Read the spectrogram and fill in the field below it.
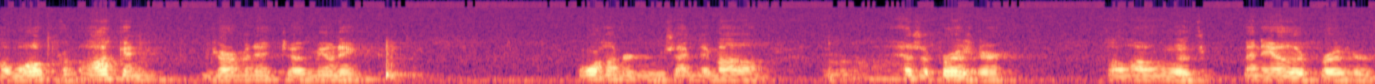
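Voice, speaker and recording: A man with a Southern US accent, his fairly high pitch and fairly even intonation broken by long, frequent pauses, over noticeable background noise. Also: moderate pace. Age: 90s. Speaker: war veteran. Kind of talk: storytelling.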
